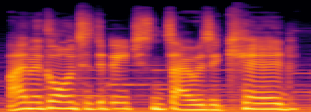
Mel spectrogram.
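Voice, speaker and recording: A woman's voice: mid-range voice, fairly even intonation, fast, darkish tone, soft background music. A woman, speaking candidly and casually in a documentary interview. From Staten Island, New York. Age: 40s. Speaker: local resident interviewee.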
